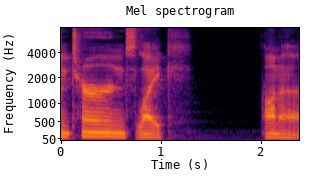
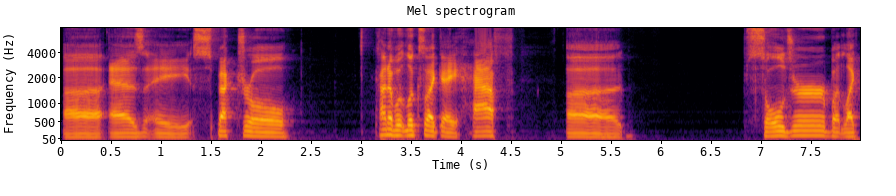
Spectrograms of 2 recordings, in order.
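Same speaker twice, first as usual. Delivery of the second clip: ordinary delivery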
